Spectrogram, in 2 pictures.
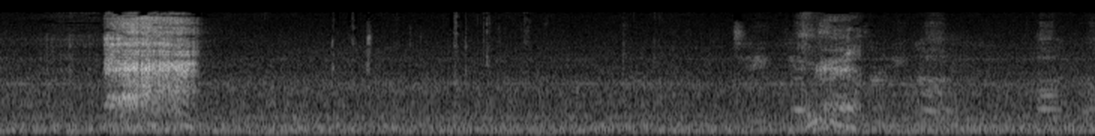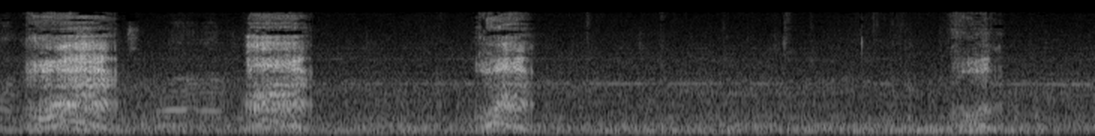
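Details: Pug with contagious kennel cough gives about six harsh, honking coughs at irregular intervals; kennel cough (honking cough).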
